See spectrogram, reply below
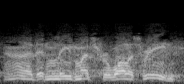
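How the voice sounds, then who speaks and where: An actor playing a cynical screenwriter in a 1950s radio drama, with a wry, hard-boiled delivery. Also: male voice, mid-range voice, steady tone, brisk, crowd noise, close to an everyday voice. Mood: dry, casual. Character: cynical screenwriter man narrating his own downfall. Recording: muffled, noisy 1950s radio broadcast.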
